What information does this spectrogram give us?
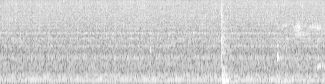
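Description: Range hood fan running over a stove, a steady, faint whir with a low even hum and a couple of small clicks near the end.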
